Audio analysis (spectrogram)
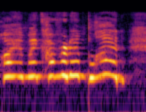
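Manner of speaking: high, panicked little voice; a scared kid asking in shock; the frightened Broo asking why he is covered in blood; bewildered fright. Retold or imitated. Voicing a confused, scared character.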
